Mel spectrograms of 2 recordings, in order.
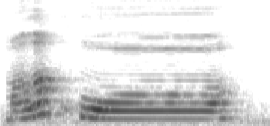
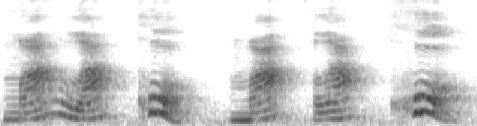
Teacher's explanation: The last one stressed, and this is really clear O sound. Молоко. But see, These two O, first and second, sounds like A, no O.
